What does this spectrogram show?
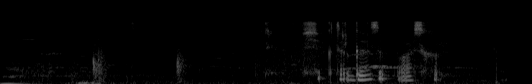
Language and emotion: Russian, neutral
